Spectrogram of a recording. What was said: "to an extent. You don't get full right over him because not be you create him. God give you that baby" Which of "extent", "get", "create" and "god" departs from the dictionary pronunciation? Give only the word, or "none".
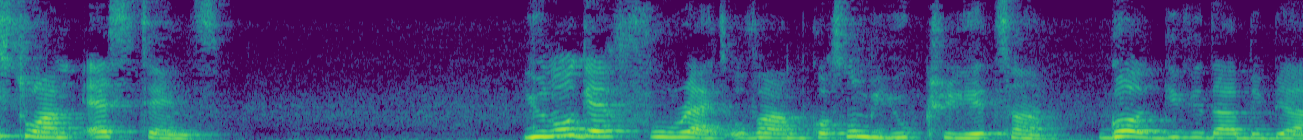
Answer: extent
